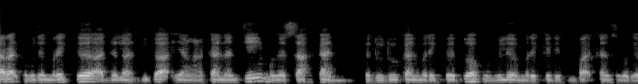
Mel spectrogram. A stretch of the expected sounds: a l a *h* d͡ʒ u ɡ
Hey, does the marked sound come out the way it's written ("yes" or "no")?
yes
